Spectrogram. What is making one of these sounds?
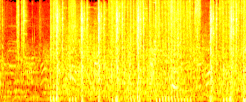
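A pistol fires shot after shot in quick succession.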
